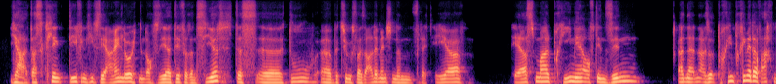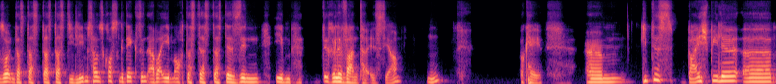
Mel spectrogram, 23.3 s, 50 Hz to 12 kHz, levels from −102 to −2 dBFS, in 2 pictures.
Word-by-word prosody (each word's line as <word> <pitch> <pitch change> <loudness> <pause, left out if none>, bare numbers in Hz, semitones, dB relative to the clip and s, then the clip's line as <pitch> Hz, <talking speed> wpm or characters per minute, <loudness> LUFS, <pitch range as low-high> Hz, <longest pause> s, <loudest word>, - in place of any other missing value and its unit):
Ja, 120 -4 +1
das 125 +3 -4
klingt 155 -2 +1
definitiv 150 -3 0
sehr 130 -2 +1
einleuchtend 150 -1 +3
und 130 - -1
auch - - -10
sehr 130 +2 +3
differenziert, 135 - +1
dass, 130 -2 -2
äh, 125 -2 +2
du, 150 -1 -4
äh, 130 -2 0
beziehungsweise 125 -1 -2
alle 145 - -1
Menschen 140 -2 -1
dann 120 -2 -2
vielleicht 100 -1 -14
eher 135 +2 0 0.7
erst 135 +5 0
mal 160 -1 +5
primär 160 +1 +2
auf 145 0 -3
den 140 -3 +3
Sinn 165 +6 +1 0.5
äh, 145 0 +1
nein, 145 0 0
also 140 +1 0
pri 175 +4 -2
primär 195 +2 +3
darauf 180 -5 +5
achten 145 -1 -5
sollten, 150 -2 +2
dass 130 - -3
dass - - -6
dass - - -3
dass 130 0 -3
die 130 -1 -5
Lebenshaltungskosten 175 +4 -2
gedeckt 170 +2 -2
sind, 175 0 -3
aber 140 +2 -2
eben 150 -2 0
auch, 135 -3 -7
dass 145 -5 -6
dass 130 -4 -3
dass 120 - -2
der 140 -3 +3
Sinn 140 +2 +1 0.2
eben 135 -3 +3 0.5
de 170 - +2
relevanter 135 -7 +3
ist, 100 -3 -11
ja? 155 +11 -7 0.4
Mhm. 175 +9 -6 1.1
Okay. 105 -1 -5 0.7
Ähm, 140 +1 +1 0.2
gibt 185 +5 -3
es 220 -1 -1 0.2
Beispiele, 165 -1 +3
145 Hz, 155 wpm, -21 LUFS, 130-160 Hz, 1.1 s, mal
